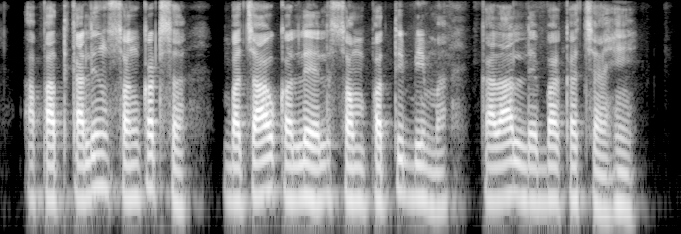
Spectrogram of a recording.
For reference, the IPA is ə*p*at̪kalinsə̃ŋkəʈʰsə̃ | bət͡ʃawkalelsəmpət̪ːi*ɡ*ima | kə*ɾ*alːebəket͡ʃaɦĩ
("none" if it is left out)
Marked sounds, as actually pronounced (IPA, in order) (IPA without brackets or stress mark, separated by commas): p, b, ɾ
